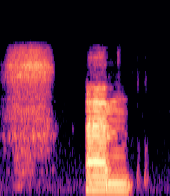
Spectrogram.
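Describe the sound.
A breathy whoosh, then a single harsh, drawn-out caw voiced by a person imitating a raven, fairly loud, trailing off into a couple of short clicks.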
